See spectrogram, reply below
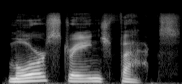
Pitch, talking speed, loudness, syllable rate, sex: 140 Hz, 100 wpm, -14 LUFS, 2.4 syllables/s, male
